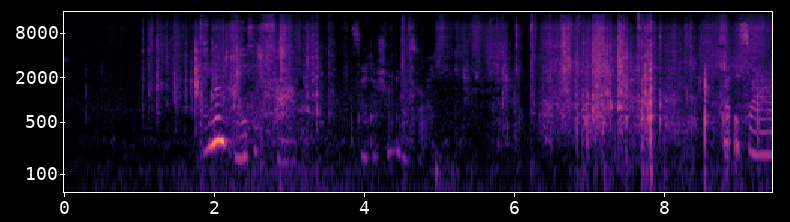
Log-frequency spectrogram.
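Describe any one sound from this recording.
Paper and stiff canvas rustle and crinkle as they are handled.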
